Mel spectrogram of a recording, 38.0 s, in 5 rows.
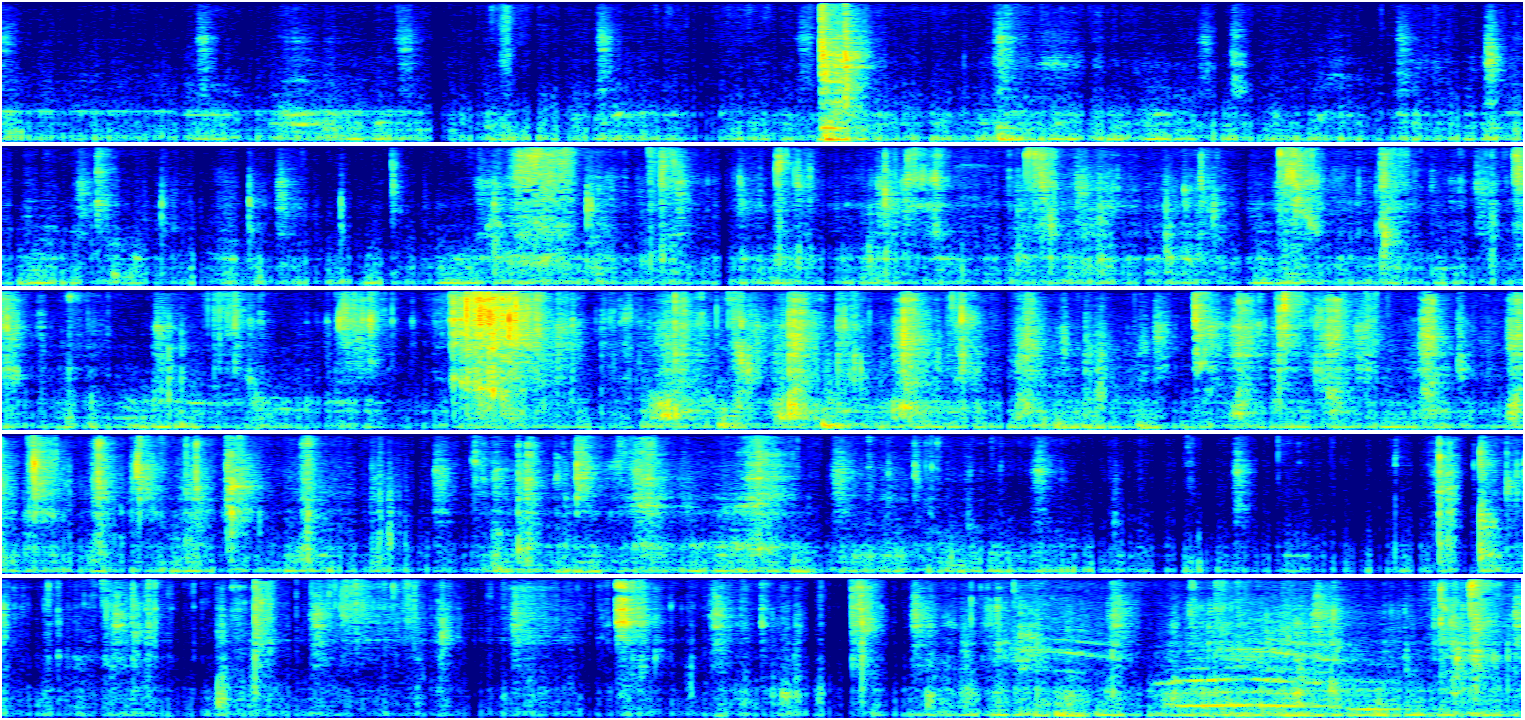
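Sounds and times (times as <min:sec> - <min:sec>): person chewing: 0:07.5 - 0:38.0.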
